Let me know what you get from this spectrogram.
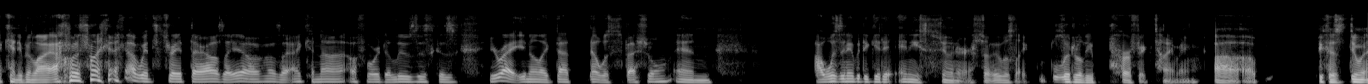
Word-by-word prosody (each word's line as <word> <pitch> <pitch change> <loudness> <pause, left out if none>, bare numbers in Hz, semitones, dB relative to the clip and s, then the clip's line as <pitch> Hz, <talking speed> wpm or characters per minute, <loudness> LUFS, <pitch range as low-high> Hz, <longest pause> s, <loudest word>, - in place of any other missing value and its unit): I - - -4
can't 125 -3 +1
even 105 +1 +2
lie. 105 +1 +6
I 185 - +6
was 180 +2 +5
like 210 -3 +2
I - - +3
went 135 -5 +1
straight 125 -3 0
there. 120 -1 +4
I 130 - +5
was 125 -3 0
like, 110 - +1
"Yo," 130 -3 +1
I - - -5
was 125 -3 -4
like, 105 - -2
"I 130 - -3
cannot 120 0 -4
afford 120 0 -4
to 110 - -2
lose 120 0 -1
this 120 -1 -5
'cause" 110 -2 -5 0.3
you're 140 +4 0
right, 165 -10 +4
you 120 - -1
know, 120 -1 0
like, 105 -2 -1
that 115 -2 0 0.2
that 120 -2 0
was 100 - -3
special, 125 +6 -3
and 100 -6 -2 1.0
I 110 - +3
wasn't 135 +2 +3
able 130 0 +1
to 120 - 0
get 120 0 -1
it 115 - 0
any 115 -4 -1
sooner. 90 -4 -4
So - - -4
it 95 - 0
was, 95 -1 -2
like, - - -9 0.2
literally 110 -4 +4
perfect - - -2
timing, - - -6 0.2
uh, - - +3 0.6
because 100 -2 +3
doing 110 -4 +6
120 Hz, 230 wpm, -26 LUFS, 110-125 Hz, 1.0 s, lie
